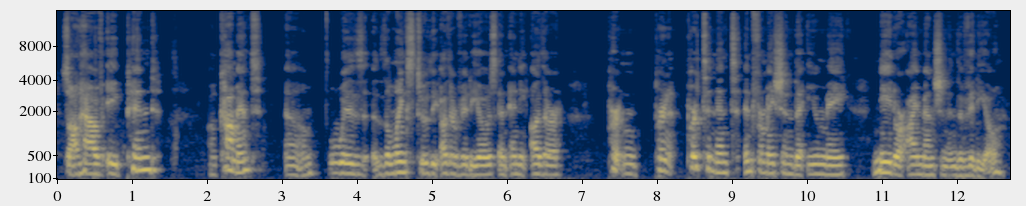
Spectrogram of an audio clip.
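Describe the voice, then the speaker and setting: An astrologer with a raspy, hoarse voice from a cold, talking through a horoscope in a loose, rambling way, with the audio sped up. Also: medium pitch, moderate pace, darkish tone, poor audio. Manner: rambling, talks loosely with asides. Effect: audio sped up in editing. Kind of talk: casual horoscope reading.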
